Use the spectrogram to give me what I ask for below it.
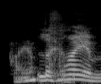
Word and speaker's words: L'chaim: You worked the door, let me see if I pronounce this one right, for Club Le Chaim? L'chaim, yeah, it means life, and yeah, it's was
